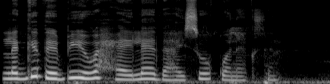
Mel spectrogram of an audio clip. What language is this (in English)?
Somali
